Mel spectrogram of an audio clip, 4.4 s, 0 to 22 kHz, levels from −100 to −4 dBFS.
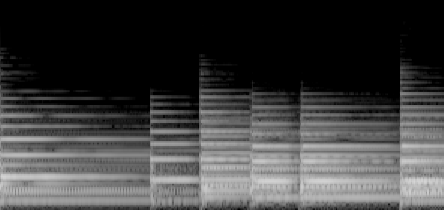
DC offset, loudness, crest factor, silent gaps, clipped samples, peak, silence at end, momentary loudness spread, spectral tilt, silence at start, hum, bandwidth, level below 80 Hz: under 0.1%; -27 LUFS; 14 dB; none; under 0.1%; -12 dBFS; 0 s; 13 LU; -8.5 dB/octave; 0 s; none; 5.4 kHz; -74 dBFS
